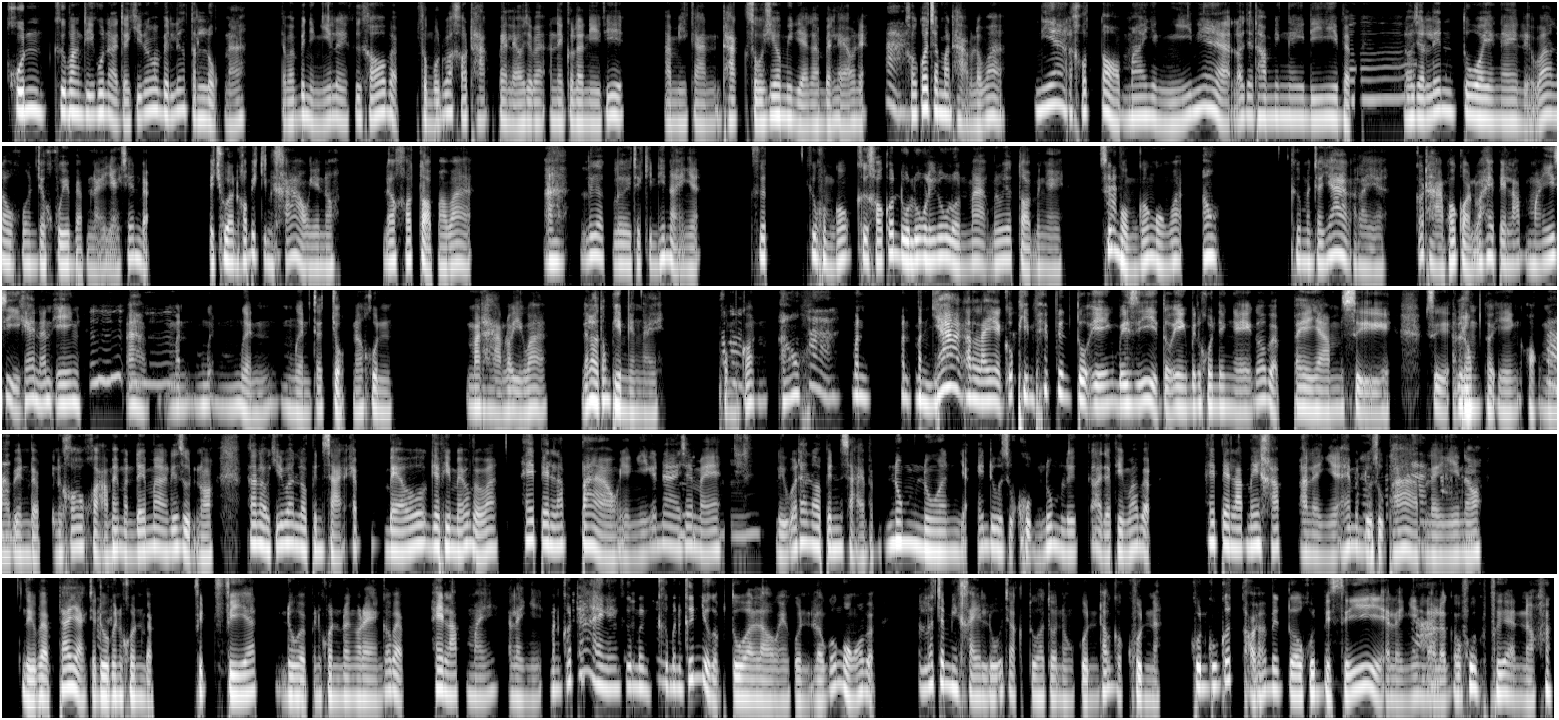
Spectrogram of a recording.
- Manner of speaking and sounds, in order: tapping; chuckle
- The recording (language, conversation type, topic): Thai, podcast, ข้อผิดพลาดที่พนักงานใหม่มักทำบ่อยที่สุดคืออะไร?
